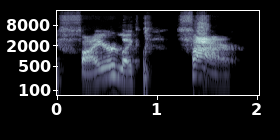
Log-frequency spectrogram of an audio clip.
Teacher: she would say fire like far like she would make it into one syllable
